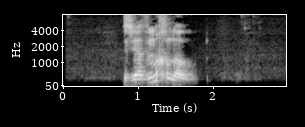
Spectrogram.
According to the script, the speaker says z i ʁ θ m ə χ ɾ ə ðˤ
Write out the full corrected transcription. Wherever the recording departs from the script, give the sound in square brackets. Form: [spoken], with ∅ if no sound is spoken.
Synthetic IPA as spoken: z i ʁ θ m ə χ [l] ə ðˤ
